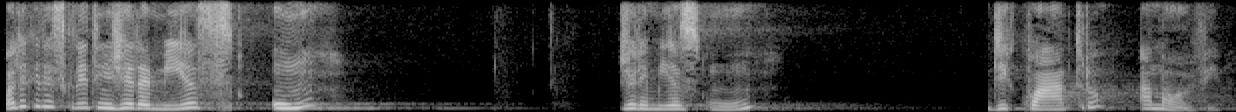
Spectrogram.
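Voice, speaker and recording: High, mellow-voiced woman preaching in a hall. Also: takes it slowly, long pauses. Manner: animated, rhetorical questions to the audience. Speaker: speaker at a church gathering.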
